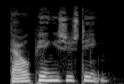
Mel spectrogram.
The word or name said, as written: dagpengesystem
